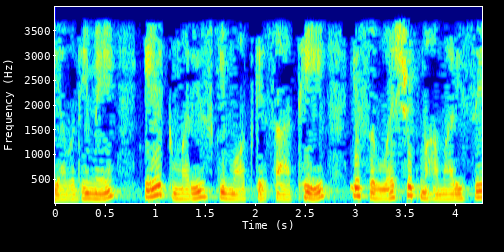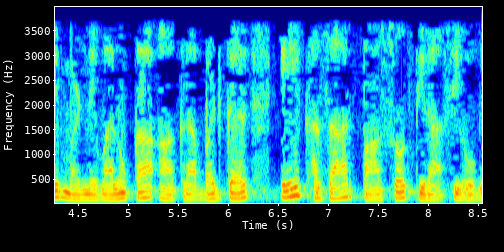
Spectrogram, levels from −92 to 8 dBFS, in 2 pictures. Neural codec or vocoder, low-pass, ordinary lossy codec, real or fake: none; 3.6 kHz; MP3, 32 kbps; real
